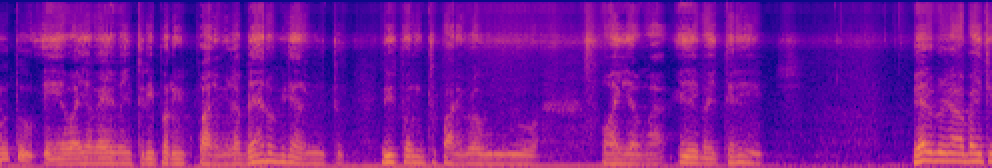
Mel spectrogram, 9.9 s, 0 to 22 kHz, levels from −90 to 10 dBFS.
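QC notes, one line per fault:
Throughout: Opus compression. The speech sounds grainy and rough, with a noisy texture in place of clean detail. It is likely low-bitrate Opus in its music mode, fitting about 24 kbps, which fills starved bands with noise. Content still reaches 20.1 kHz.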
